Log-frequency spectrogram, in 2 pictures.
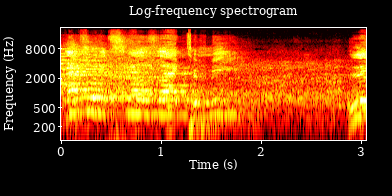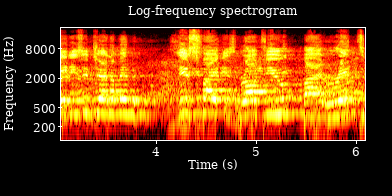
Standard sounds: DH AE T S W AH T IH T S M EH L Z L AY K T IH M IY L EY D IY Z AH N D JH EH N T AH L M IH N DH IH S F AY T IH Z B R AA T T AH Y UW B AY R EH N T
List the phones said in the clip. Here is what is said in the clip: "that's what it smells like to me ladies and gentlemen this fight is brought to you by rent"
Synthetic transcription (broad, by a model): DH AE T S W AH T IH T S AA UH N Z L AY K T IH M IY L EY D IY Z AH N JH EH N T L M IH N DH IH S F AY T IH Z B R AA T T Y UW B AY R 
